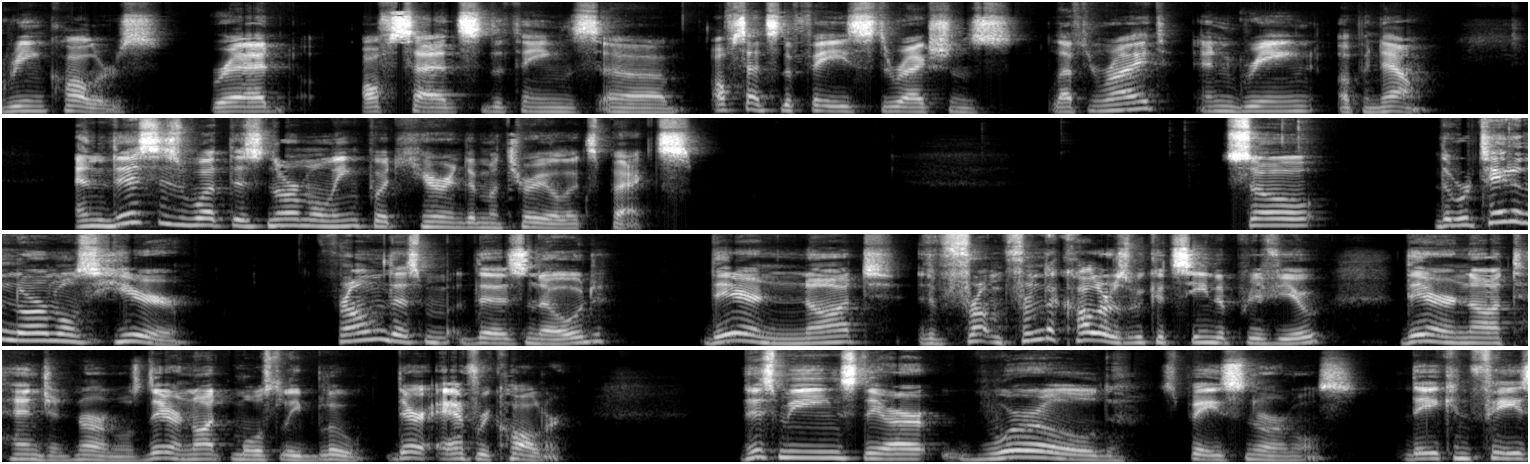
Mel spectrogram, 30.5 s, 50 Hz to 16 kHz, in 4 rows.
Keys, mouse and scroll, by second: 12.5 right click, 13.4 click, 13.9 Delete, 15.0 click.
